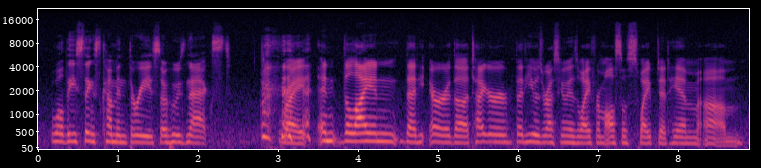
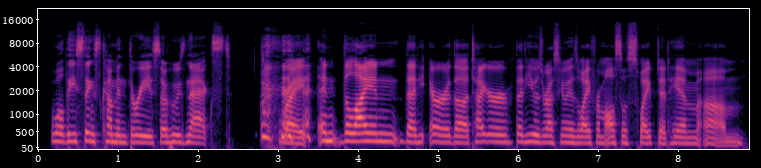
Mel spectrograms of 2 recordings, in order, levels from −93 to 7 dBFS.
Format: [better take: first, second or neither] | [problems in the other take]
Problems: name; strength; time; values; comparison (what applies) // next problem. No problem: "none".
second | hiss; faint; throughout; 25 dB below the speech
